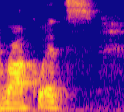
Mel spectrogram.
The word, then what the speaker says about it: Rachwitz: life stuff too but it's rock whatz and my last name is spelled RAC HW itz so doesn't actually look like how it sounds but that's how you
